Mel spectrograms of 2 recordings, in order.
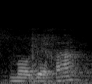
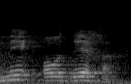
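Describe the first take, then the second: First: The first short vowel is dropped. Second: The first short vowel is clearly sounded. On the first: The speaker calls it wrong. "It's not modecha" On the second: The speaker calls it right. "it's me'odecha"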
